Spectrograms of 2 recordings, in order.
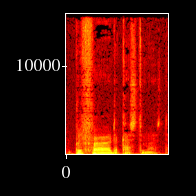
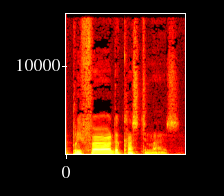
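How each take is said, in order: First: Slow repeat. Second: Slow model phrase. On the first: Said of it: "teacher repeats phrase". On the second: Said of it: "teacher models phrase". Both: Shown as a demonstration.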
